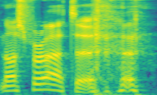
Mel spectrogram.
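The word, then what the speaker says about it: NOS4A2: but I mean that's how you pronounce that show title, right? Nosferatu.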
